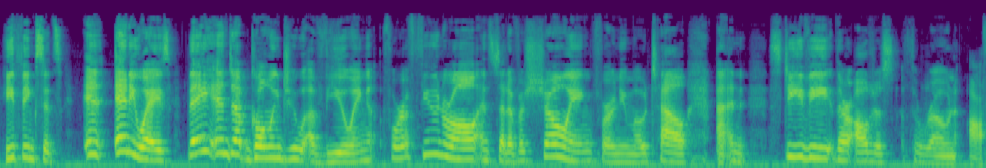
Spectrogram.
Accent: Myrtle Beach, South Carolina, United States; I can only imagine coming from I was from Myrtle Beach. I can't imagine coming from a Schitt's Creek because that's even, I mean, actually I can't because there's Conway's, there's Ainer's, there's all these little small towns near me

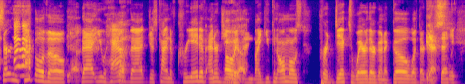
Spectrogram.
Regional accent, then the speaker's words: Chicago, Illinois, United States; I'm a big guy. I'm from Chicago. I love Farley.

